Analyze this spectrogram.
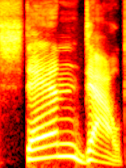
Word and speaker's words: stand out: It's, cuidado con esa E delante. It's stand out. Y la D va con el out.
